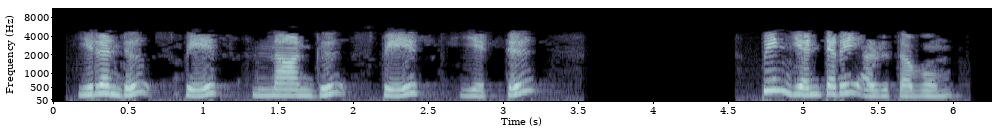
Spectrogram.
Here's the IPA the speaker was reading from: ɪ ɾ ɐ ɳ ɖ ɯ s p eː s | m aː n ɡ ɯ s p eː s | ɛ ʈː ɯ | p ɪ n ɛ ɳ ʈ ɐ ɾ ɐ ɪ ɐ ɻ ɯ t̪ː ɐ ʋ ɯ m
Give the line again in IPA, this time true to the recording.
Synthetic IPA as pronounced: ɪ ɾ ɐ ɳ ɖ ɯ s p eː s | n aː n ɡ ɯ s p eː s | ɛ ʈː ɯ | p ɪ n ɛ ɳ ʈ ɐ ɾ ɐ ɪ ɐ ɻ ɯ t̪ː ɐ ʋ ɯ m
